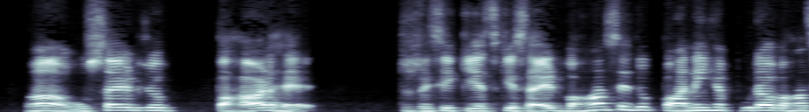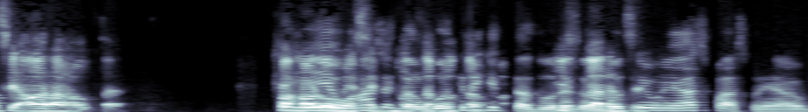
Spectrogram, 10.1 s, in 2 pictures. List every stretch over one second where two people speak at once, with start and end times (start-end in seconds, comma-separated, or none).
6.8-9.1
